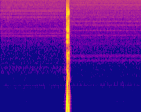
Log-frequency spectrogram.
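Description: A single short menu click sounds.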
